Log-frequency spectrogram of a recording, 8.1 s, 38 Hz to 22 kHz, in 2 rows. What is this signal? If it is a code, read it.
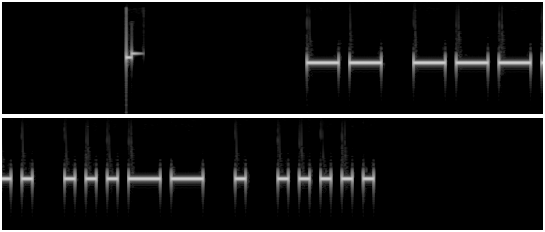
Morse code, heard as a keyed tone, about 15 wpm, 700 Hz. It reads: M83E5
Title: Code Groups - 5 Letter:Numbers - 15wpm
